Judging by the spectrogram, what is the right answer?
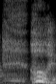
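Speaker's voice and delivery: heavy sigh of remembered distress; exasperated exhale. Retold or imitated. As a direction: blow out a breath at the misery. Recalling desperate bathroom need.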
